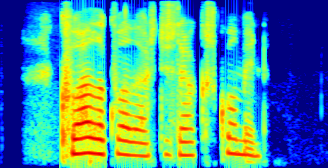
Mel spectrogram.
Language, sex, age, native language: Icelandic, female, 9, Icelandic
